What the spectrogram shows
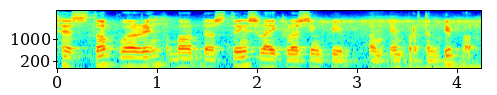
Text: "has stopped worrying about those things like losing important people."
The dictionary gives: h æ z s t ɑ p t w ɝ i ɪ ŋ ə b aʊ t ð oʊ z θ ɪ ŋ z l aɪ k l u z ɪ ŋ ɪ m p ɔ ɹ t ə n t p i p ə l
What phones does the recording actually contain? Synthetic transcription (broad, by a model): h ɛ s s t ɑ p w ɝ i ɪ ŋ ə b aʊ t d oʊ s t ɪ ŋ s l aɪ k l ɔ s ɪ ŋ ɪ m p ɔ ɹ t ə n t p i p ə l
